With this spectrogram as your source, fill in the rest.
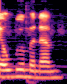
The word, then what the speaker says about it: aluminum: uh for the record the uk granted albuminium while we americans say aluminum so yeah so don't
